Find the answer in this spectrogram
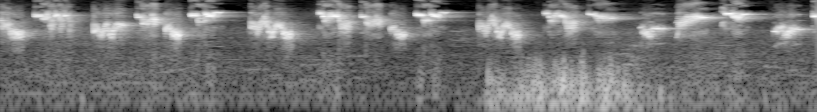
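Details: Mongolian lark delivering 'isian lokalan' song in clustered chirpy phrases with brief gaps between them, and a soft low background noise swelling mid-way.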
